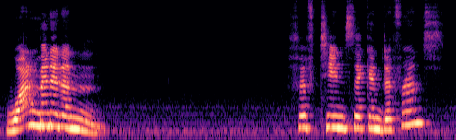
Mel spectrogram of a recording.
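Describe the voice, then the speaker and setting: A woman doing a casual let's play, excitable and thinking aloud, often repeating her phrases as she goes. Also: high voice, slow pace. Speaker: game streamer, host. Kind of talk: casual let's play chat and live game commentary.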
